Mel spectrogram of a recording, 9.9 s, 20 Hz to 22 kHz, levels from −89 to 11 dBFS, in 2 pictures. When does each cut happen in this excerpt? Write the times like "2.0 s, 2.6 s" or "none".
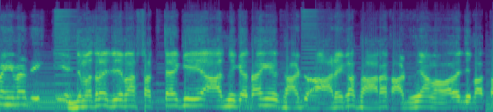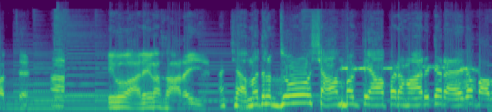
none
